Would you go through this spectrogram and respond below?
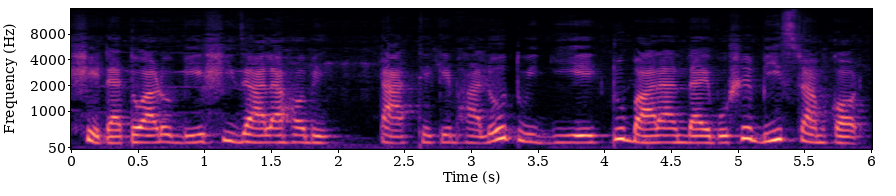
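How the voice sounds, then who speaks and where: A woman's voice: on the low side, fairly even intonation, a little fast, lightly acted. A woman voicing a protective, hardworking elder co-wife in a village cartoon, speaking in a firm, motherly, advising way. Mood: caring, firm. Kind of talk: cartoon voice acting.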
